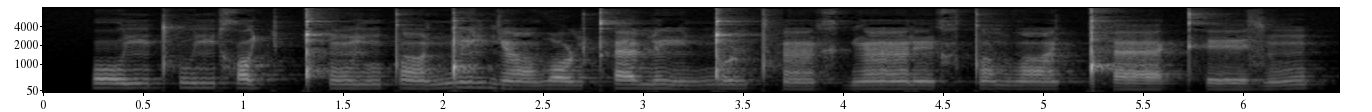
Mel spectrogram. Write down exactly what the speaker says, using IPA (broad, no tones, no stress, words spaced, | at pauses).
oɲ tʰuɲxɒcǃʰõɲ tˤẽ ŋ͡ǃĩɟæ̃ ðˤoɳ kʰæɳɾĩ ŋ͡ǃuɳtʰæ̃x ɡæ̃ɾẽxtˤũɳ ðˤæ̃ǃʰæ kʰezũ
